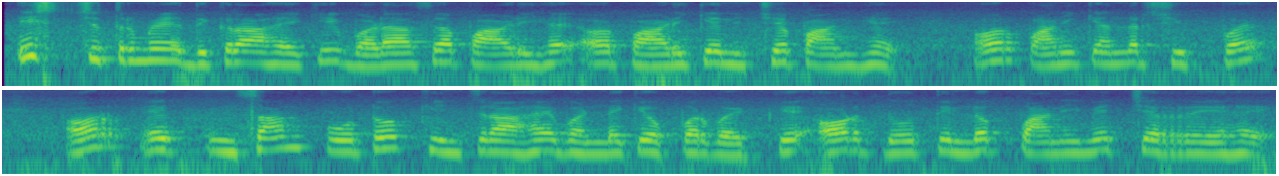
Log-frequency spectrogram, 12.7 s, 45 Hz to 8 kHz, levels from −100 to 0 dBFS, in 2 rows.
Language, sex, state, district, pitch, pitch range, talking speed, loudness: Hindi, male, Bihar, Samastipur, 185 Hz, 170-195 Hz, 210 wpm, -21 LUFS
